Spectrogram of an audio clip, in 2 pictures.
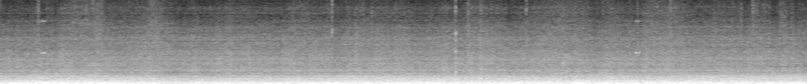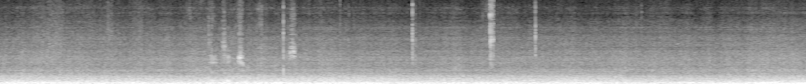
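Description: A car rumbles and hums steadily while driving, heard from inside.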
